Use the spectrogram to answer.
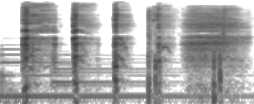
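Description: An elderly, thin woman coughs: a few sharp, hoarse coughs spaced out in turn, then a longer rasping, throaty stretch at the end, with no talk over them.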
